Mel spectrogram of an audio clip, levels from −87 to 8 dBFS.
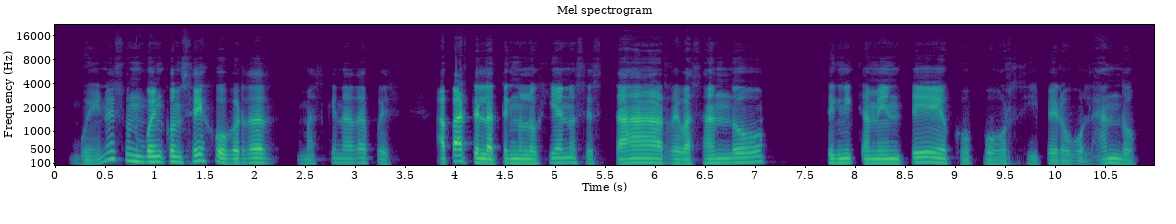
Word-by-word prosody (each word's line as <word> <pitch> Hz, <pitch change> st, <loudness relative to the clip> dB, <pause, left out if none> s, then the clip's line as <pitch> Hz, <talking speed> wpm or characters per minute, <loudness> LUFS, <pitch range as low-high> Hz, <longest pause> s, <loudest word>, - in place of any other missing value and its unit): Bueno, 105 Hz, -, -8 dB
es 225 Hz, -2 st, -6 dB
un 165 Hz, -4 st, -1 dB
buen 150 Hz, 0 st, +4 dB
consejo, 150 Hz, 0 st, +2 dB
¿verdad? 120 Hz, +1 st, +1 dB, 0.2 s
Más 105 Hz, +1 st, -14 dB
que 125 Hz, -, -14 dB
nada, 120 Hz, +1 st, -5 dB
pues, 105 Hz, -3 st, -12 dB, 0.3 s
aparte, 165 Hz, -5 st, +5 dB
la 115 Hz, -2 st, +6 dB
tecnología 115 Hz, +2 st, -1 dB
nos 130 Hz, -2 st, -6 dB
está 115 Hz, +2 st, +3 dB
rebasando 120 Hz, +6 st, -2 dB, 0.6 s
técnicamente 120 Hz, +2 st, +1 dB
co 100 Hz, -2 st, -11 dB
por 95 Hz, -2 st, -7 dB
sí, 95 Hz, -3 st, -17 dB
pero 95 Hz, -2 st, -5 dB
volando. 95 Hz, +3 st, -5 dB
120 Hz, 120 wpm, -23 LUFS, 110-130 Hz, 0.6 s, la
